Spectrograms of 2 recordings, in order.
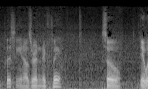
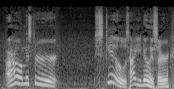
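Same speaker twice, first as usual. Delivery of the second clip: high, slow, cheery doctor voice; mock cheery doctor voice; doctor's greeting; 12 semitones higher, slower than usual. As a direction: greet him sweetly and slowly. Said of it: "and he's like".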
